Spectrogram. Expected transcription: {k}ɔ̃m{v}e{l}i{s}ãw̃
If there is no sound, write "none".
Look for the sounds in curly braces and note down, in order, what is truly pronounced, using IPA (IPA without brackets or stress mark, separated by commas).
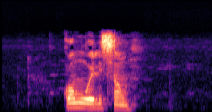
k, w, l, s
